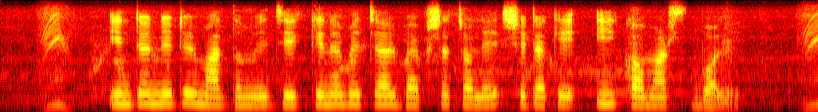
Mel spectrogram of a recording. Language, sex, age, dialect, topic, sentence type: Bengali, female, 18-24, Northern/Varendri, agriculture, statement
